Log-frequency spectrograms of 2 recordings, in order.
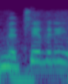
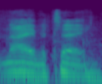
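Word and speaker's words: naïveté: How you say it? Nativity or naivety? Naivete. Naivete.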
